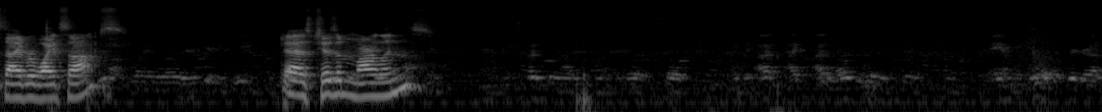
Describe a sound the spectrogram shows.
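Trading cards shuffle and slide against each other.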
